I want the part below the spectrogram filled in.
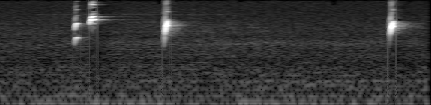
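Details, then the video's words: European goldfinch singing: a quick pair of high, thin twittering chirps, then two single sharp tweets spaced over a second apart, against a quiet, low background hum. "chant chardonneret"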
